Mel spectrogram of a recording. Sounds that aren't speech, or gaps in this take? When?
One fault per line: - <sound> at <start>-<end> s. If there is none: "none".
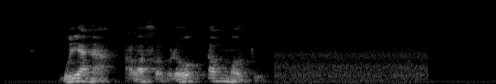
none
